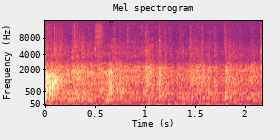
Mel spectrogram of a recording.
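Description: Faint clicking of mahjong tiles being handled on the table, over low room noise.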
